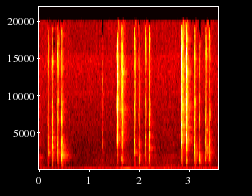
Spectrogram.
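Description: Clicky calculator keys pressed in short quick bursts, close and crisp, with pauses between runs of taps and a low steady hum underneath.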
